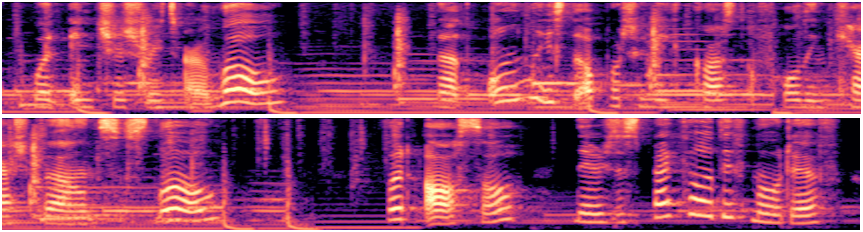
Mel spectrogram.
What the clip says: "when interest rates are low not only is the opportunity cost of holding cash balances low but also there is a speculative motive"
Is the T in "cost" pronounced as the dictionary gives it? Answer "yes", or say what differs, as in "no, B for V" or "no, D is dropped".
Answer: yes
